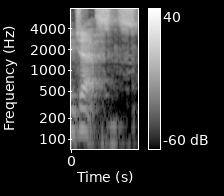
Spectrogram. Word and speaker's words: jest: inverse adventure exploit Knightly jests guests actually how do you in pronounce it is it a softer RG it's a soft G jest interesting may be related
